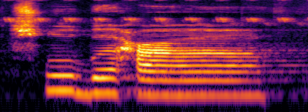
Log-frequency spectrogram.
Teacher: با بھی حروف کلکلا میں سے، اس کو ہلا کر پڑھیں گے اور ہا کو ایک الف کے برابر لمبا کر کے پڑھیں گے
